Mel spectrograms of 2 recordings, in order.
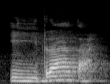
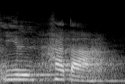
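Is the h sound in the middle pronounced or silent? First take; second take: silent; pronounced. First: The h sound in the middle is silent. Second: The h sound in the middle is clearly pronounced. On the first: "chữ h sẽ trở thành âm câm" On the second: "về quy tắc bình thường chúng ta sẽ đọc là il-hata"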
